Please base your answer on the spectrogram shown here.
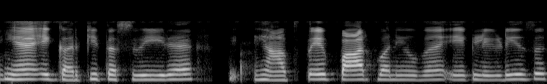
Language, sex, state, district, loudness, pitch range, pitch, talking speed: Hindi, female, Haryana, Charkhi Dadri, -20 LUFS, 215-235 Hz, 225 Hz, 165 wpm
